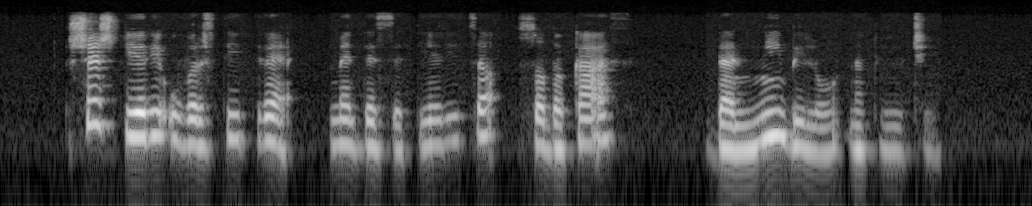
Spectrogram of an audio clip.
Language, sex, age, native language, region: Slovenian, female, 50-59, Slovenian, Gorica region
